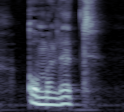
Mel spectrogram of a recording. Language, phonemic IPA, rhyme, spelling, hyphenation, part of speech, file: Dutch, /oː.məˈlɛt/, -ɛt, omelet, ome‧let, noun, Nl-omelet.ogg
- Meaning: omelette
